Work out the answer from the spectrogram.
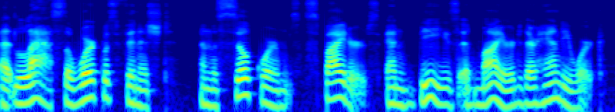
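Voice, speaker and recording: Slow-paced man reading a children's story. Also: mid-range voice. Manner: gentle, expressive, stretches key words for emphasis. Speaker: pastor reading a children's picture book aloud. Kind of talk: expressive storytime reading with simple asides to children.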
